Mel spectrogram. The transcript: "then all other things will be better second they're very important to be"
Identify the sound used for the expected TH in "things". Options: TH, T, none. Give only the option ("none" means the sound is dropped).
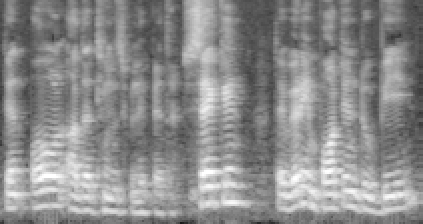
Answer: T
